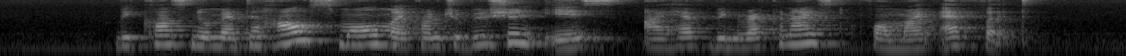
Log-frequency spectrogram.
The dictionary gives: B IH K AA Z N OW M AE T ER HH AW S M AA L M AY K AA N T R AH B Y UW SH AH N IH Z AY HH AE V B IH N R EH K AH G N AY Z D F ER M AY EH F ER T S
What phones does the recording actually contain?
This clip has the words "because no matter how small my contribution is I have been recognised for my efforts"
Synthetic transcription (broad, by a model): B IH K AA S N OW M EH T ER HH AW S M AA L M AY K AA N T R AH B Y UW SH AH N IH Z AY HH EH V B IH N R EH K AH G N AY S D F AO M AY EH F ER T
